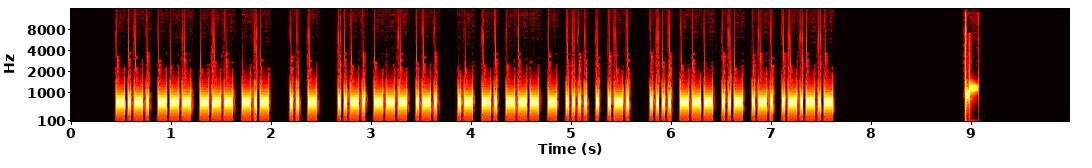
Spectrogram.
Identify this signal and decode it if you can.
Morse code, heard as a keyed tone, about 40 wpm, 700 Hz. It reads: COOK IT FOR ANOTHER HOUR.
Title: Sentences from Top 1000 Words - Review Part 4 - 40wpm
